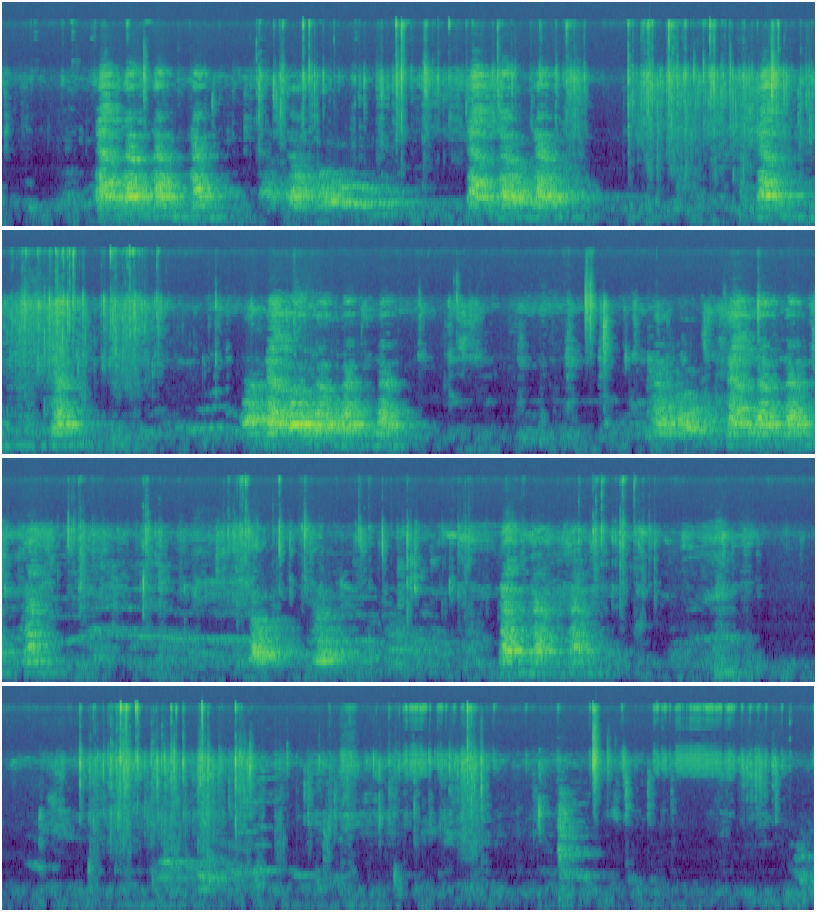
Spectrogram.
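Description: A dog barking in repeated bouts, about a dozen over roughly twenty seconds, dying down to a faint background near the end.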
